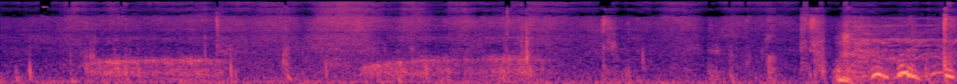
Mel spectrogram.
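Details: Two drawn-out, rasping breaths imitating a husband's loud snoring, followed by brief voiced sounds; wife reports she feels she is suffocating at night: imitated snoring.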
